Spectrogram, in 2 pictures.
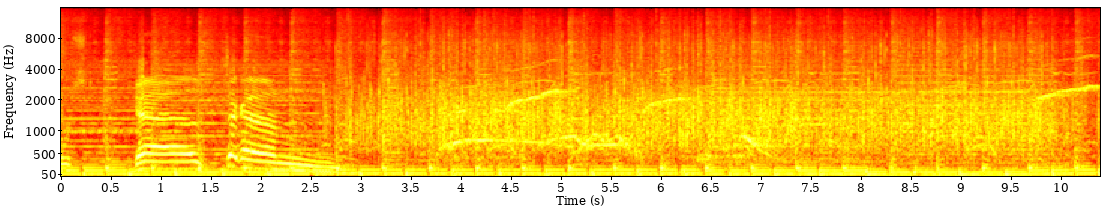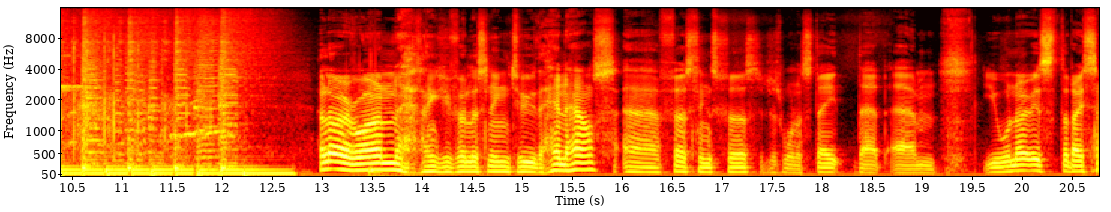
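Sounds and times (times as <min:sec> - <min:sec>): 
rhythmic low musical backing: 0:00.0 - 0:12.8
speech: 0:00.8 - 0:02.8, 0:13.7 - 0:20.7
canned studio audience applause: 0:01.9 - 0:12.2
scattered whoops and whistles: 0:04.0 - 0:06.5, 0:09.6 - 0:10.8.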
